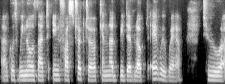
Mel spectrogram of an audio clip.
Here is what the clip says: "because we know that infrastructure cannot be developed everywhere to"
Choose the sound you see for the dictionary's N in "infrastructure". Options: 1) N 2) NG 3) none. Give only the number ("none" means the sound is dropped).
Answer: 1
